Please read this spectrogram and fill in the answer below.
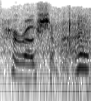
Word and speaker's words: Hiroshima: We are in Hiroshima. I can't pronounce it right. How do you pronounce it? It's correctly pronounced Hiroshima.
